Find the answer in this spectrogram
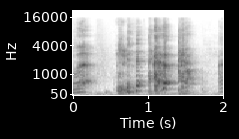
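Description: A man coughing several times in quick succession, starting about half a second in, mixed with a few bits of voice.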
